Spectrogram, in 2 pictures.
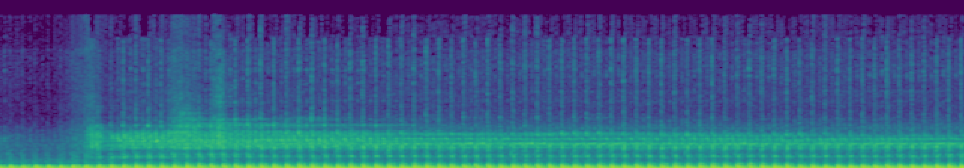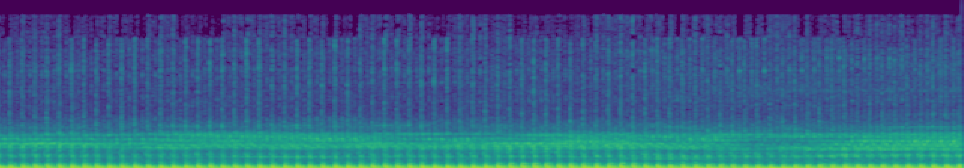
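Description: Steady idle with a sharp, regular tick, about four per second in step with the engine; a ticking knock, cause unclear.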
